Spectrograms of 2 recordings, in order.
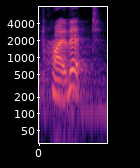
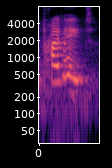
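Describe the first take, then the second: First: The last syllable sounds like 'it'. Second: The last syllable sounds like 'eight'. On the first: The speaker calls it right. "but it's private" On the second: The speaker calls it wrong. "We don't say private"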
